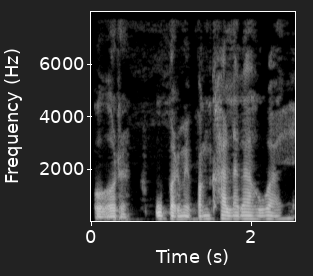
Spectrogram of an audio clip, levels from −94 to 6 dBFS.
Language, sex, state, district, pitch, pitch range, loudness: Hindi, male, Bihar, Begusarai, 120 Hz, 110-125 Hz, -22 LUFS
